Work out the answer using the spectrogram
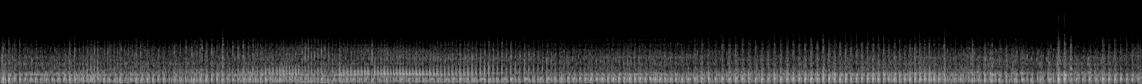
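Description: Dirt bike engine running steadily under way, heard from the rider's own bike, with a short knock near the end.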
